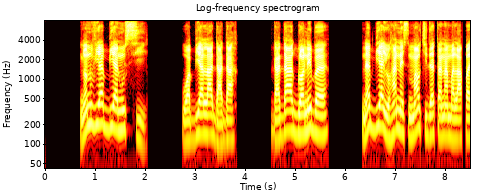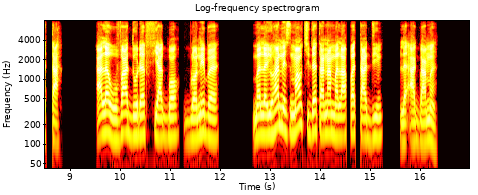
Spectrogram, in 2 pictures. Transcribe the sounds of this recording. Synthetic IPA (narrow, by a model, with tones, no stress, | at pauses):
ɲɔ̃˦nũ˦vi˦a˦bi˦a˨nũ˦si˨ | wo˨a˨bi˦a˨la˦d̪a̰˨d̪a˦ | d̪a˨d̪a˦ɡ͡blɔ˨nɛ̃˦bɛ˦ | nɛ̃˦bi˦a˦jo˨ɦa˦nɛ˨smã˦wu˦t͡ɕi˨d̪ɛ˦t̪a˨nã˦mɛ̃˨la˦ɸɛ˦t̪a˨ | a̰˨lɛ˦wo˨va˦d̪o˦ɖɛ˦fi˦a˨ɡ͡bɔ˦ɡ͡blɔ˨nɛ̃˦bɛ˦ | mɛ̃˨lɛ˨jo˨ɦa˦nɛ˨s̬mã˦wu˦t͡ɕi˨d̪ɛ˦t̪a˨nã˦mɛ̃˨la˦ɸɛ˦t̪a˨d̪i˦m | lɛ˨ʔa̰˨ɡ͡ba̰˨mɛ̰̃˨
